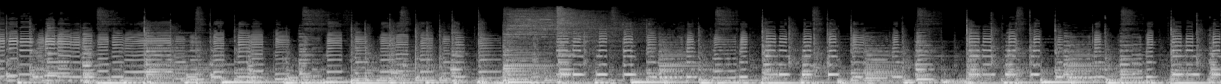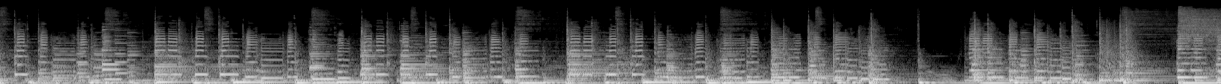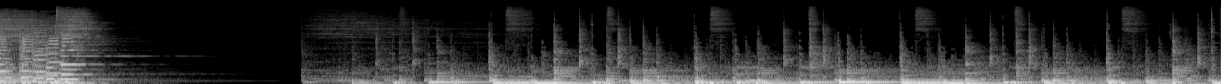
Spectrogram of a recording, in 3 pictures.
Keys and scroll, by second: 2.2 space, 6.6 space, 20.4 l, 21.7-22.7 typing, 25.9-26.8 typing, 33.6 l, 35.1 space, 36.3 p.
